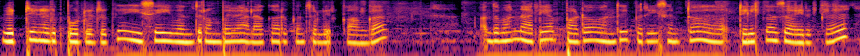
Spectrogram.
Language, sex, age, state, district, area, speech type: Tamil, female, 18-30, Tamil Nadu, Perambalur, rural, spontaneous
